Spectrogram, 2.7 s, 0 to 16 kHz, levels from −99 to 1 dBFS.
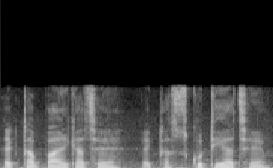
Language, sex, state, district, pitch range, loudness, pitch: Bengali, male, Tripura, West Tripura, 130-135 Hz, -20 LUFS, 135 Hz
